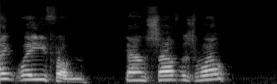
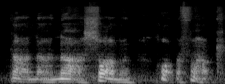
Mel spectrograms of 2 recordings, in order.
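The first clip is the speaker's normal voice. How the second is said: mock disbelief; 8 semitones lower, 5 dB quieter than usual. Acting out a baffled viewer's reaction.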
